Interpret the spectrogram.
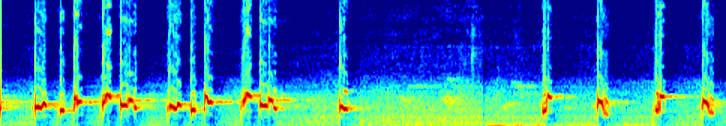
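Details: Trucukan, the sooty-headed bulbul, delivering long 'ropel' song for use as a lure: a tight burst of chuckling, liquid whistles, then slower, spaced single notes after a pause.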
